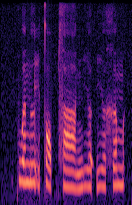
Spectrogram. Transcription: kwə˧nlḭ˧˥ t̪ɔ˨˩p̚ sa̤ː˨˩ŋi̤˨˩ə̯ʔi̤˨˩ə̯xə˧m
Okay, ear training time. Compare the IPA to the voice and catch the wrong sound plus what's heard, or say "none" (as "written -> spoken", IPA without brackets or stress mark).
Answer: none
